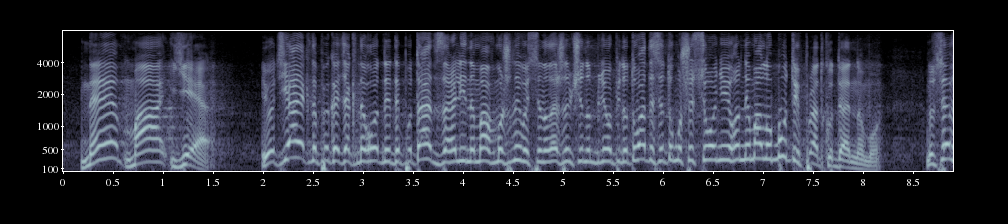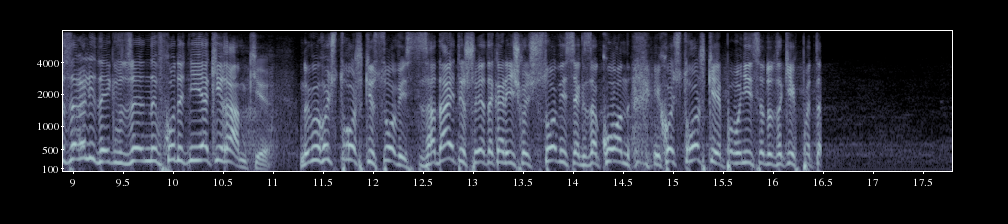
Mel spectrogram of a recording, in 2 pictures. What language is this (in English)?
Ukrainian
